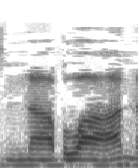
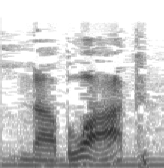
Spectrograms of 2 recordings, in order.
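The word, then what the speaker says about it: Knoblauch: Patrick Nabala back into the contest. And for those of you who heard some earlier ballgames, yes, it is Nabla, not Nablock, as I was mispronouncing early in the season.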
